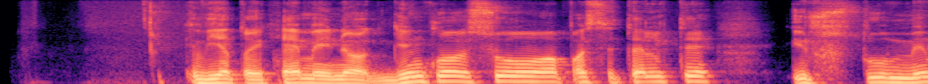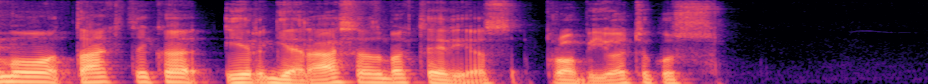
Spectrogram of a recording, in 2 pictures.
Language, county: Lithuanian, Telšiai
